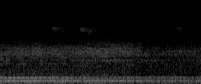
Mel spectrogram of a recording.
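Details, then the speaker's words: Microwave oven after cleaning and refitting the waveguide cover to cure sparking/arcing, running with water inside: steady low mains hum, even fan whir, no crackling or popping; it heats normally. "see if it's working now. I take it out, see if it's hot. Yes, it's nice and hot."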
